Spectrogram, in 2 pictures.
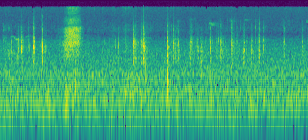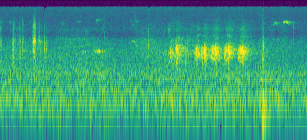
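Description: Faint scattered clicks of cats crunching dry cat food, with a small bird's quick run of high chirps about seven seconds in.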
